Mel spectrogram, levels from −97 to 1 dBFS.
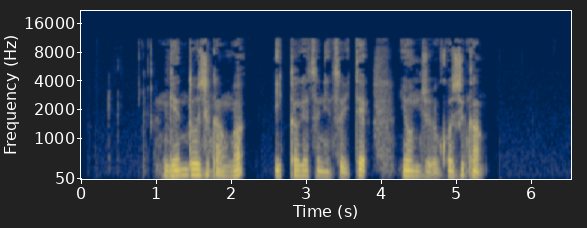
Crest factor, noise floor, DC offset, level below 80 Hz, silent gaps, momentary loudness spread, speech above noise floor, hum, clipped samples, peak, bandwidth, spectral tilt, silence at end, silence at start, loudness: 20 dB; -75 dBFS; under 0.1%; -58 dBFS; none; 10 LU; 55 dB; none; under 0.1%; -2 dBFS; 11.5 kHz; -5.5 dB/octave; 1.2 s; 1.1 s; -21 LUFS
